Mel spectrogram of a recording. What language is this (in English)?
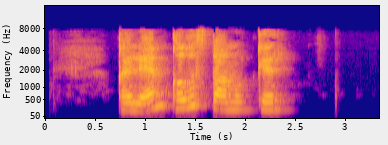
Bashkir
